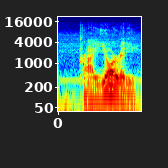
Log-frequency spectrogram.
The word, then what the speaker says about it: priority: Então não é prior, é prior. E entre your e I, o your tem ainda mais ênfase do que o I. Priority.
